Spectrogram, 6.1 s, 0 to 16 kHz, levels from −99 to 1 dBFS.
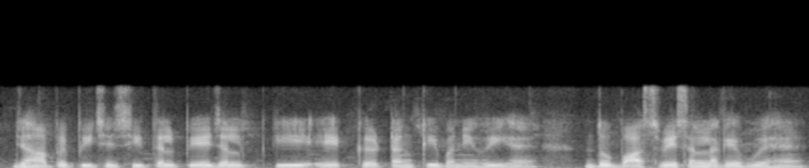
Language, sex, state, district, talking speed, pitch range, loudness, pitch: Hindi, male, Uttar Pradesh, Lalitpur, 180 wpm, 160-175 Hz, -16 LUFS, 170 Hz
